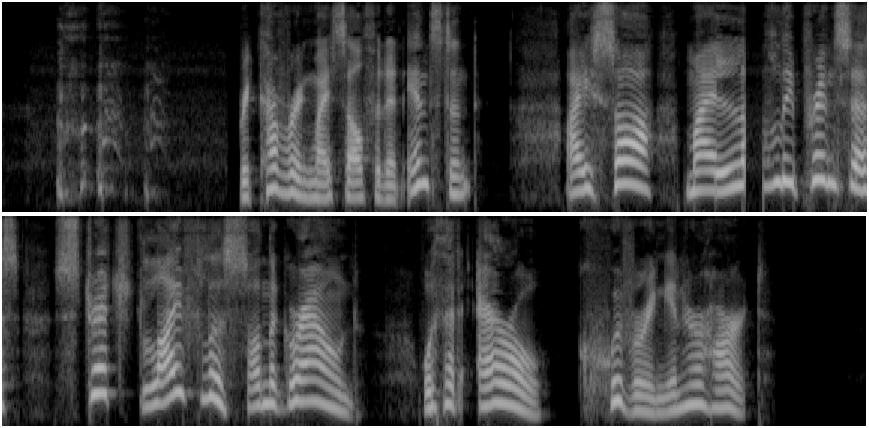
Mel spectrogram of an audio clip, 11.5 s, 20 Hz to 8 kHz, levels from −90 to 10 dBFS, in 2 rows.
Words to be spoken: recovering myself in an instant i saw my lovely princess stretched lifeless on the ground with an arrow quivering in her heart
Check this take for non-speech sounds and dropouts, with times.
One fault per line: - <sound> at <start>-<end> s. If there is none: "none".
- cough at 0.3-1.1 s
- dropout at 4.9-5.1 s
